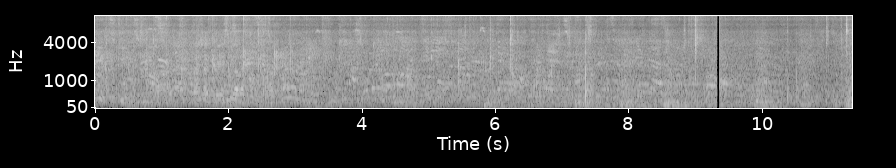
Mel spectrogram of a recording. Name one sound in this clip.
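Footsteps of a group of men shuffle on wet cobblestones.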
